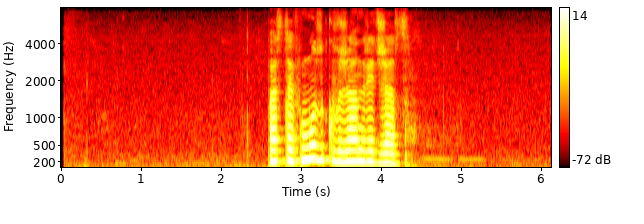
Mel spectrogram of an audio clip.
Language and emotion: Russian, neutral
